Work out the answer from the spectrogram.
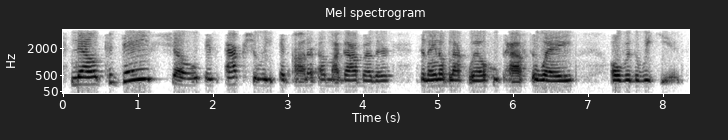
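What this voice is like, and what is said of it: Raspy voice. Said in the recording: “my voice is still a little raspy. ... I was dealing with a cold”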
